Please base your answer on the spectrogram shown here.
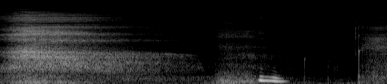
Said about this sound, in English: Go ahead and inhale all the way in. And let it out.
